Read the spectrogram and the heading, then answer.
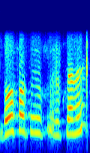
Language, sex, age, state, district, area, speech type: Hindi, female, 60+, Uttar Pradesh, Mau, rural, conversation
